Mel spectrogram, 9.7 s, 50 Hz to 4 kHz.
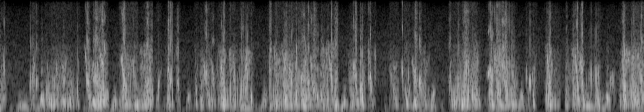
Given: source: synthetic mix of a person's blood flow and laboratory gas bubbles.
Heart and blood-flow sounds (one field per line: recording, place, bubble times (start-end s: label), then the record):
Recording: Doppler ultrasound of blood flow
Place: precordium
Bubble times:
0.00-0.10 s: bubbles
0.42-0.59 s: bubbles
0.66-1.21 s: bubbles
1.25-1.64 s: bubbles
1.77-2.42 s: bubbles
2.47-2.71 s: bubbles
2.90-3.81 s: bubbles
4.00-5.09 s: bubbles
5.21-5.64 s: bubbles
5.82-6.44 s: bubbles
6.71-7.78 s: bubbles
7.86-8.05 s: bubbles
8.15-8.41 s: bubbles
8.46-9.06 s: bubbles
9.12-9.24 s: bubbles
9.27-9.67 s: bubbles
From the record:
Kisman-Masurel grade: 444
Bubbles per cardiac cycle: continuous sound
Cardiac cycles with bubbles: 100%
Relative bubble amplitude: maximal (0.775 to 0.999)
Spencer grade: 4 (maximum detectable bubble signal sounding continuously throughout systole and diastole of every cardiac period, and overriding the amplitude of the normal cardiac signals)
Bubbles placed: only in the low amplitude regions of the cardiac cycle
